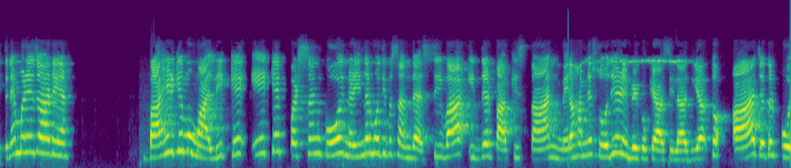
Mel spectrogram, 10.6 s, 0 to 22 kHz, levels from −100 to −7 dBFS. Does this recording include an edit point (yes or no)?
yes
